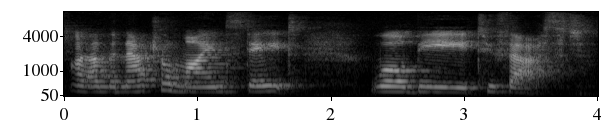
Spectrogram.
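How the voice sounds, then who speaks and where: Bright-voiced woman in an echoey room. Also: mid-range voice, flat delivery, slow pace. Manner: rambling, conversational, repeats words and restarts. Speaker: intuition teacher. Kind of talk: casual spiritual teaching talk.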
